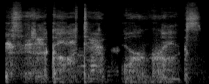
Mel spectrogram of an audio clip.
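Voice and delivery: breathless, whispered disbelief; shocked whisper. Real, not acted. Player whispering in disbelief at the game master's reveal, whispered. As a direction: hush it out like a horrified realization. Stunned realization about the book.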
